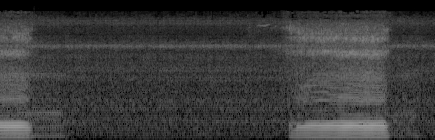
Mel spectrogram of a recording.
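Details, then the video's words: Dogs Sara and Ran snore: two loud, low, droning snores with a buzzy rattling tone, one brief at the start and a longer one lasting about a second near the end, separated by quiet breathing. "さら＆らん のいびき"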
